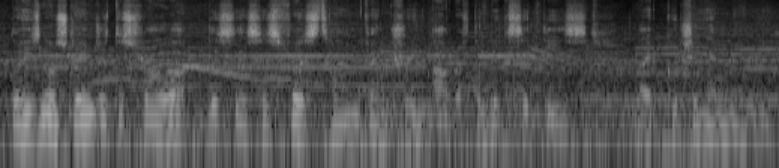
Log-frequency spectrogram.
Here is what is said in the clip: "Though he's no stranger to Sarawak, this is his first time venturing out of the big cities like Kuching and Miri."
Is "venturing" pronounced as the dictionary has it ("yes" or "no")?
yes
